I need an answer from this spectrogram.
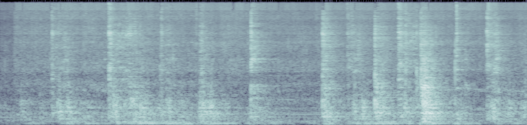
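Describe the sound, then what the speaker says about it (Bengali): Chopped carrot fries lightly over a low flame, sizzling softly while a spoon scrapes and stirs it in a pan in a steady rhythm of about a dozen close strokes. "এর মধ্যে দিয়ে দিচ্ছি গাজর কুচি, হালকা করে ভাজতে হবে।"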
